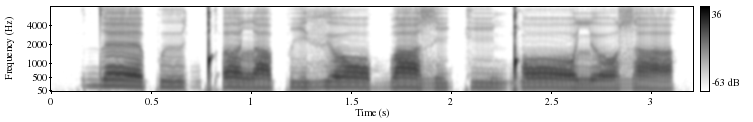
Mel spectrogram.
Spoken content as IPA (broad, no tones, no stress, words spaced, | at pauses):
d̪ɛːpɨː ǃʼɐla pivʲɔː bazi kiːŋ͡ǃɔːlʲɔːza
